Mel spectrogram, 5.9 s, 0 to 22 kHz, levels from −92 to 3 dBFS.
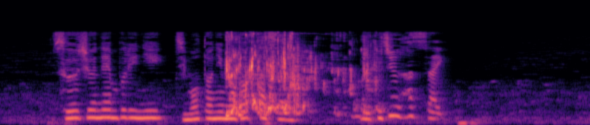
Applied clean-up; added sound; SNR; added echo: classical method log-MMSE.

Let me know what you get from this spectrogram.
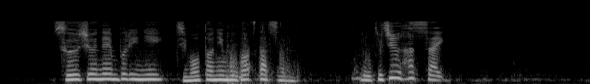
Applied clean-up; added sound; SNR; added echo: neural separator model SepFormer DNS4.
